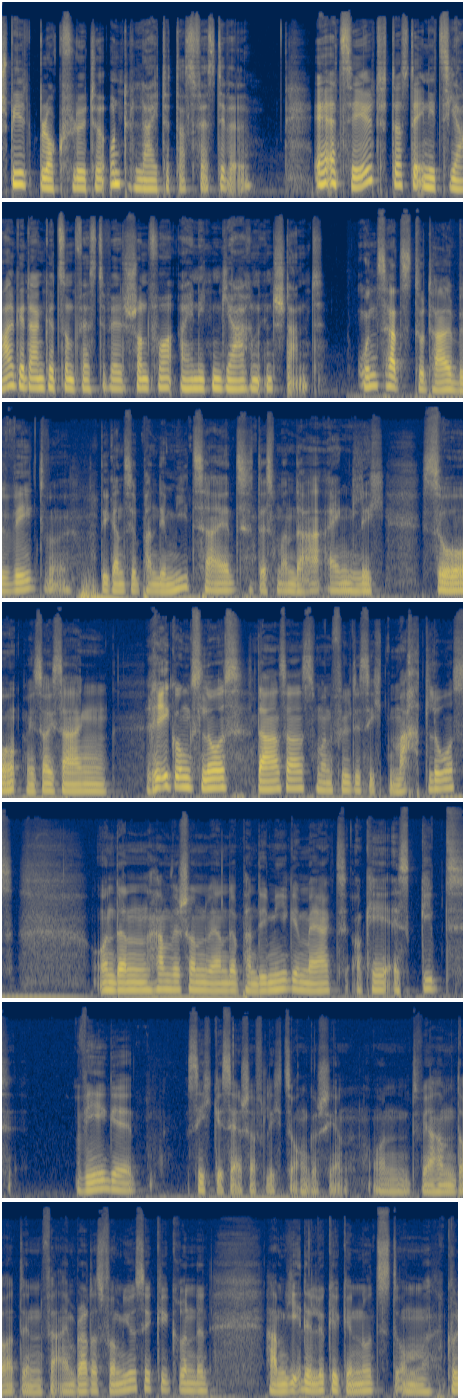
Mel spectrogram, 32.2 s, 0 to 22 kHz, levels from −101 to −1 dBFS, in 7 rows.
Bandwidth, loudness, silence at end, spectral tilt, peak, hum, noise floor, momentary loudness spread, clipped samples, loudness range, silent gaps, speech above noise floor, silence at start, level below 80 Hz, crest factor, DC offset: 19.5 kHz; -25 LUFS; 0 s; -5.5 dB/octave; -2 dBFS; none; -66 dBFS; 16 LU; under 0.1%; 9 LU; none; 41 dB; 0 s; -52 dBFS; 22 dB; under 0.1%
